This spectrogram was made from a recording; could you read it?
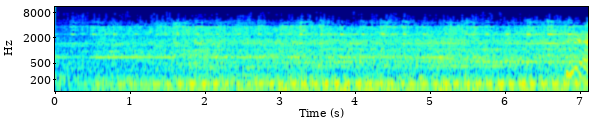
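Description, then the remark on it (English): An uncoupled locomotive rumbles steadily along the rails back to the yards with a low, continuous engine drone and faint mechanical hum, holding an even loudness throughout without any horn or voices. “Take the engine back to the yards.”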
